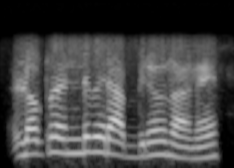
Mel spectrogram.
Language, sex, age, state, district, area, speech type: Malayalam, male, 18-30, Kerala, Wayanad, rural, conversation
